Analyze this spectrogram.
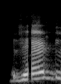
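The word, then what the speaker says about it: read: रीड, रेड, रेड। Spelling same है number 18 में, आप देखिए, लेकिन प्रोनाउंसिएशन क्या हो गया? रेड।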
